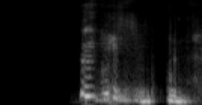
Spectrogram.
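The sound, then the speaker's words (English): A single loud sneeze after a moment of silence, with a voiced two-part burst: a sharp intake-like onset, then a forceful release and a brief trailing gasp. “I'm about to sneeze.”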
